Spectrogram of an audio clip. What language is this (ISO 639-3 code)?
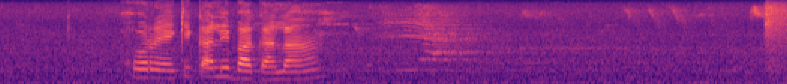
nso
